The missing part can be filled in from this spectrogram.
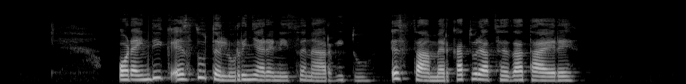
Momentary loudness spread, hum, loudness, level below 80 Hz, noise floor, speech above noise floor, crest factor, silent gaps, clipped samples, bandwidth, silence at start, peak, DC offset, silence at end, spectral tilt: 8 LU; none; -24 LUFS; -76 dBFS; -73 dBFS; 50 dB; 20 dB; none; under 0.1%; 11 kHz; 1.2 s; -6 dBFS; under 0.1%; 1.1 s; -5.5 dB/octave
